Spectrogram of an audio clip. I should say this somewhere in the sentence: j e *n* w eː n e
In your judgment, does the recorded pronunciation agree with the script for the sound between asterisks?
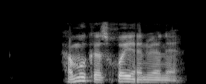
yes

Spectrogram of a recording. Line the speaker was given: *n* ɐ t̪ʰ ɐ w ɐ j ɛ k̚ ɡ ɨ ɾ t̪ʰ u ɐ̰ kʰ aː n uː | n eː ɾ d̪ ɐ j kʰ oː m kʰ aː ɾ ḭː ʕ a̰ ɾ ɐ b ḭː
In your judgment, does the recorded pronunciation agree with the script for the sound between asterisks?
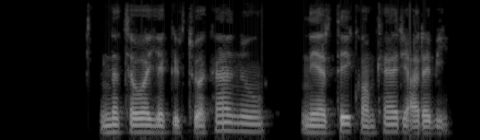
yes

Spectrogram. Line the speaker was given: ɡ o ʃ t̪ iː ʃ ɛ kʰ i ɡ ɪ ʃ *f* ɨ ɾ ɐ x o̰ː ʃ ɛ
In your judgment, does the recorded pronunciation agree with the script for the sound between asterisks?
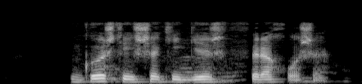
yes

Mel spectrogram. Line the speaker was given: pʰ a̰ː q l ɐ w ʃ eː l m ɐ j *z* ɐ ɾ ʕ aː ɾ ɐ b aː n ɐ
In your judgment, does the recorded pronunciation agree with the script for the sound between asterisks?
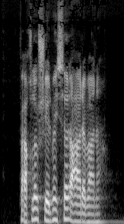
no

